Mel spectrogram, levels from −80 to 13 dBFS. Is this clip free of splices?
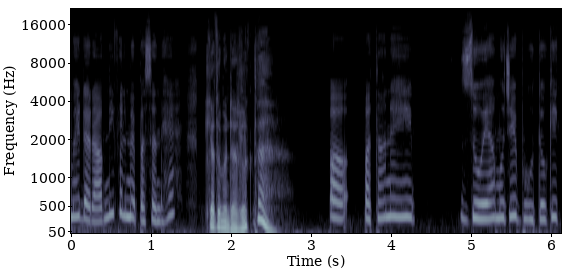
yes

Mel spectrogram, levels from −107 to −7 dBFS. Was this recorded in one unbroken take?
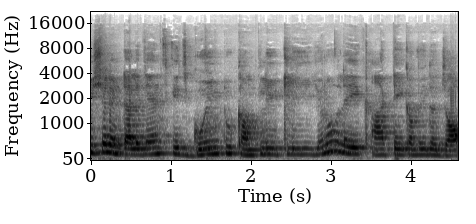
yes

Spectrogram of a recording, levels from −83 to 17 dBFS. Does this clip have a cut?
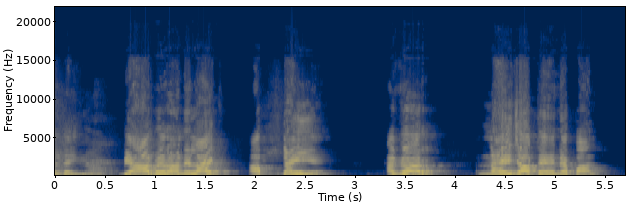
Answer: no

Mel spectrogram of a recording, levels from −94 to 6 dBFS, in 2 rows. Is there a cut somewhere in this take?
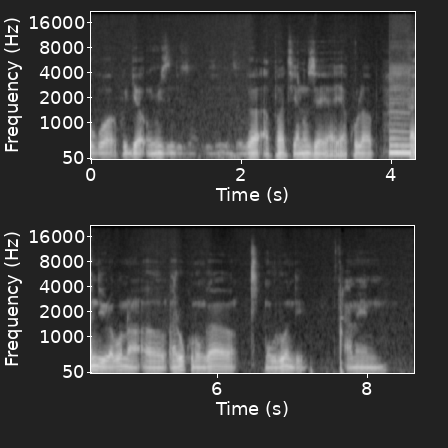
yes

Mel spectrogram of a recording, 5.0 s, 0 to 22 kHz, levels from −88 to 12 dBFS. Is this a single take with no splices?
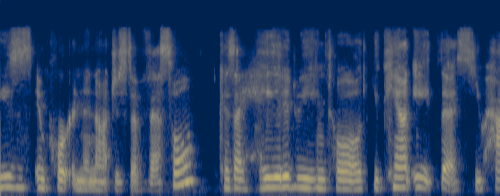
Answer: no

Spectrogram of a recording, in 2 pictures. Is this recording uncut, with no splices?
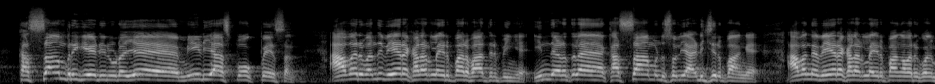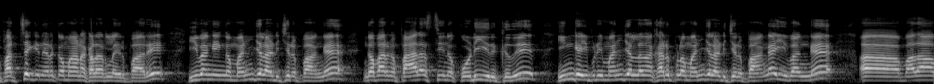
yes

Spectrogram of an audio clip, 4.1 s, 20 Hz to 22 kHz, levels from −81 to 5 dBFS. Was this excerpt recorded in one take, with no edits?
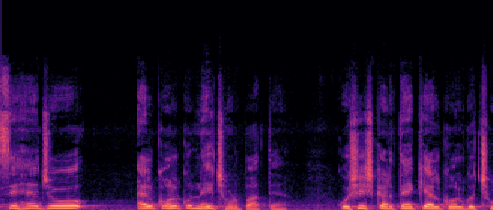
yes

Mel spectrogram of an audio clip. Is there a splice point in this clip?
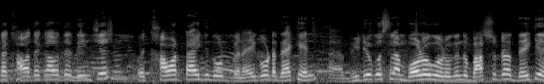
yes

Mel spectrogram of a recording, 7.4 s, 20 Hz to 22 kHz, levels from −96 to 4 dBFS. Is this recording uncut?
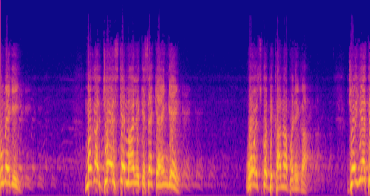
yes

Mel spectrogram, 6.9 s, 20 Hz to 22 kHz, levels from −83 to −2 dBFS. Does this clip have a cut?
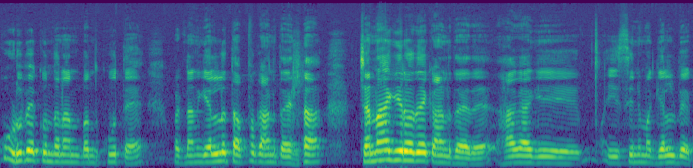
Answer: no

